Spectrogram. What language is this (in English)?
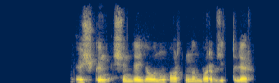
Tatar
